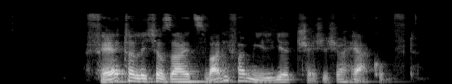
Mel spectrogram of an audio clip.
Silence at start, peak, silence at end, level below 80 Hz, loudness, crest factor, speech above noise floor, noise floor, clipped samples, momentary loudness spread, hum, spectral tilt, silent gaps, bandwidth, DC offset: 0.9 s; -2 dBFS; 0.7 s; -56 dBFS; -17 LUFS; 18 dB; 67 dB; -83 dBFS; under 0.1%; 16 LU; none; -6.5 dB/octave; none; 11.5 kHz; under 0.1%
